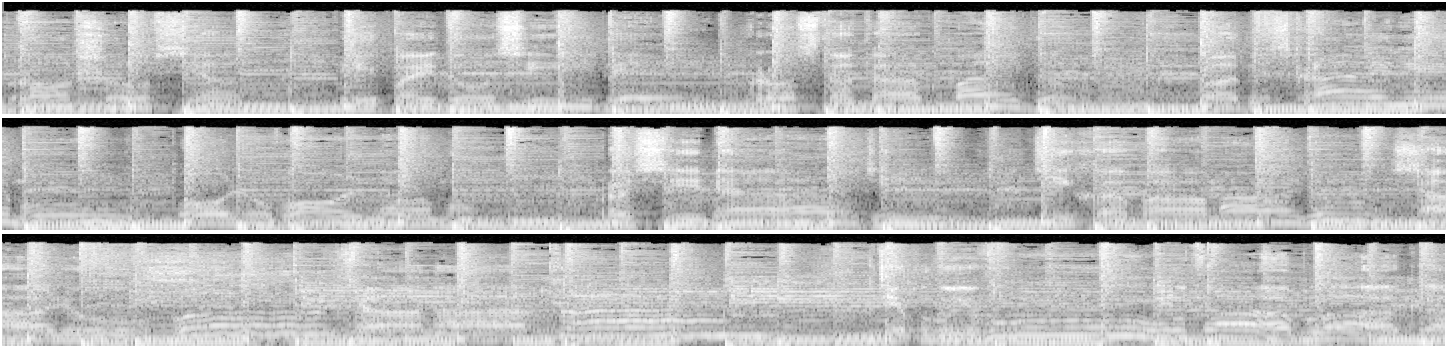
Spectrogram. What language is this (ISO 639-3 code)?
rus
